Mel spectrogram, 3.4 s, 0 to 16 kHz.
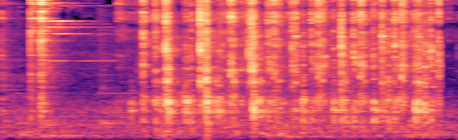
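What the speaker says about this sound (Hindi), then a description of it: "1/4 कप जो है चिया सीड डालने और आपने इसको फौरन मिक्स करना है" A spoon stirs a quarter cup of chia seeds into plain 2% milk and half a cup of coconut milk, with repeated clinking and scraping strokes against the bowl, close and steady.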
